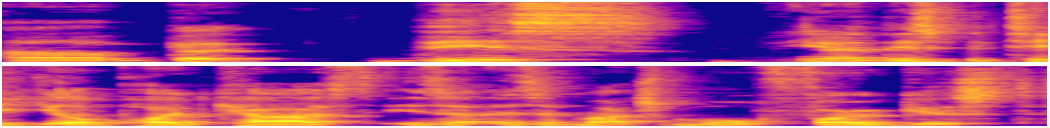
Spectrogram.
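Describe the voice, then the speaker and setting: Speech with an Australian accent comes at a fairly slow pace. Its pitch variation is ordinary. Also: man. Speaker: life coach for dads. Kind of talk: podcast monologue. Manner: casual, many fillers and repetitions.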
